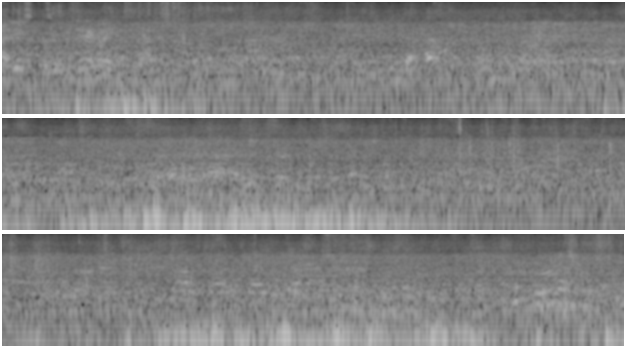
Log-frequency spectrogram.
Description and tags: Sounds of passers by in a french small town. There are sounds music, which is a sound check for a concert being setup in a nearby square.
talking, music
